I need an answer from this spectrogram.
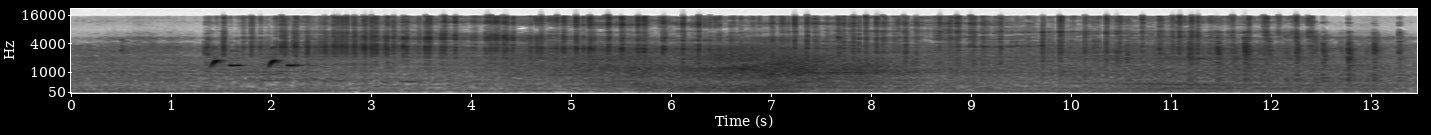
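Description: Outdoor ambience: a bird gives two short, sharp rising whistled calls about a second and a half in, the loudest sounds here. Under them run a steady low hum and a rush of noise that swells and fades in the middle, with scattered light clicks.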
